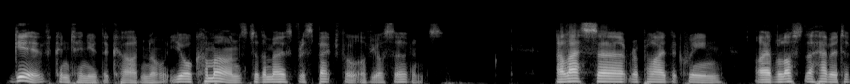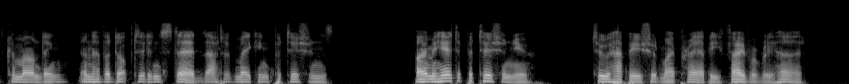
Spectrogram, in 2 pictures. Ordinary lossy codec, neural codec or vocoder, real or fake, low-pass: Opus, 24 kbps; none; real; 7.2 kHz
